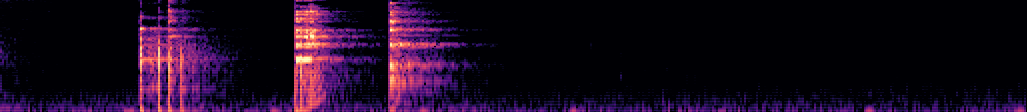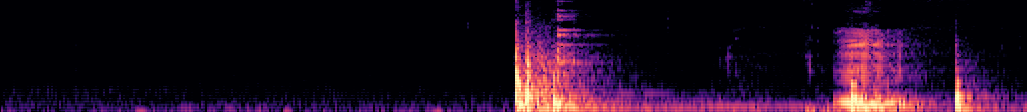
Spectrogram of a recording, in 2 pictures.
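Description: Three bright glass clinks ring out in quick succession, sharp, then after a quiet pause another cluster of clinks and knocks as glasses of Christmas beer touch again in a toast.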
